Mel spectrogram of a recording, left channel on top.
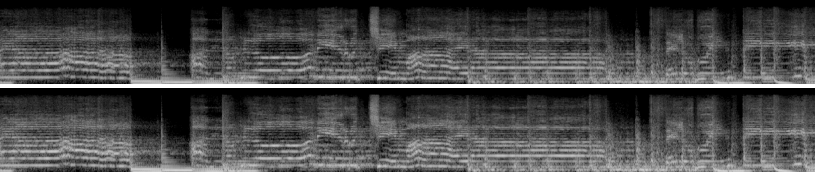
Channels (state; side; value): quieter; left; 4.4 dB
